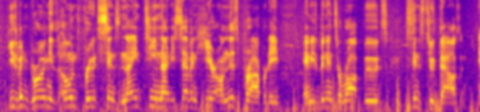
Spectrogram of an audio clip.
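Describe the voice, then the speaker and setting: Despite noticeable background noise, a man is heard speaking at a moderate pace in a high pitch. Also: fairly even intonation. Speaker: raw food channel host. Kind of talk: casual talk to camera introducing an interview. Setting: outdoors.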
